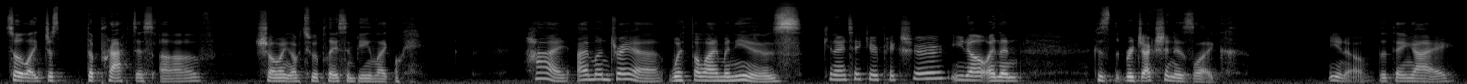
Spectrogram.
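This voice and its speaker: A woman's voice: on the low side, lively intonation, a little slow. A woman in her thirties, born in Peru and raised in Miami, chatting casually as an interview guest, full of fillers and restarts. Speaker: documentary photographer, interview guest.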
